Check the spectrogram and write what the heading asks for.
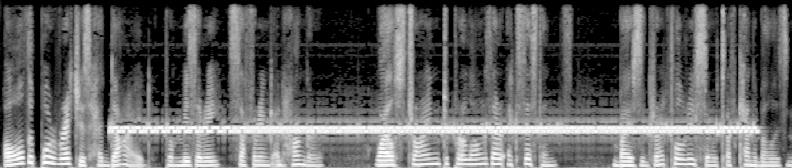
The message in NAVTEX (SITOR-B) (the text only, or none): IQRDS BICEN XQOAY FVVWF IHHDE QFPSN DZNGE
